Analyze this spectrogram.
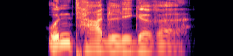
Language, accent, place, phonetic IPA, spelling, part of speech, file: German, Germany, Berlin, [ˈʊnˌtaːdəlɪɡəʁə], untadeligere, adjective, De-untadeligere.ogg
- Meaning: inflection of untadelig: 1. strong/mixed nominative/accusative feminine singular comparative degree 2. strong nominative/accusative plural comparative degree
